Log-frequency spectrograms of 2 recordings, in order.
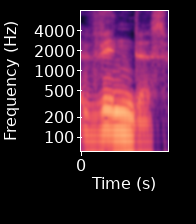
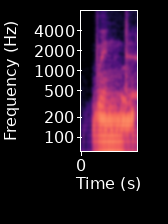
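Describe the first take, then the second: First: The word begins with a V sound. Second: The word begins with a W sound. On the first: The speaker calls it wrong. "It's still a bit like Vindus when you're saying it" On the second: The speaker calls it right. "we probably say Windus"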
